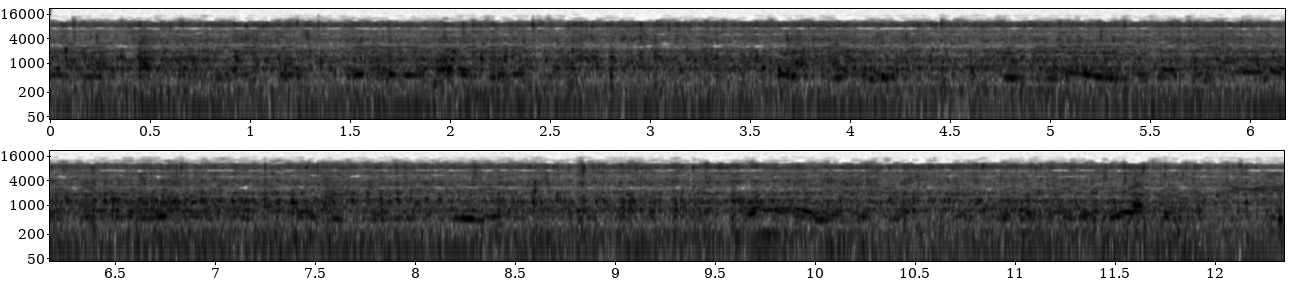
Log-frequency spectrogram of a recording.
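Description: Boat engine running steadily at low speed with water washing alongside the hull. Faint voices are heard in the background.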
